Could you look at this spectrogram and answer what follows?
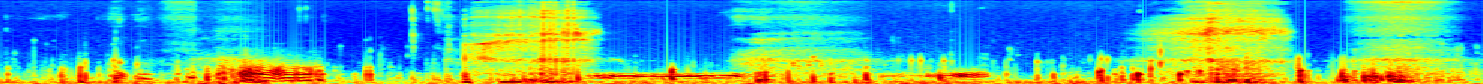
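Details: Gurgling, rumbling stomach sounds with crackly bubbling and short tonal squeaks, mixed with snoring-like breaths during a short nap; borborygmi.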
